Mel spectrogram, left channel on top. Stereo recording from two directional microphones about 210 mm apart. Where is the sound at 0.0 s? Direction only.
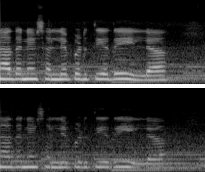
50° left (ahead or behind).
